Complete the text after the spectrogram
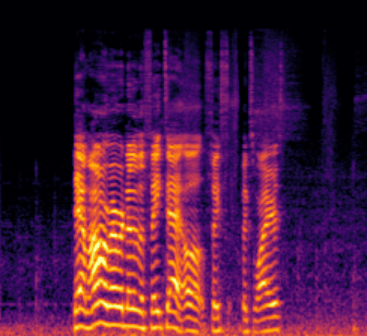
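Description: A young man exclaims with animation, close to a headset microphone.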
